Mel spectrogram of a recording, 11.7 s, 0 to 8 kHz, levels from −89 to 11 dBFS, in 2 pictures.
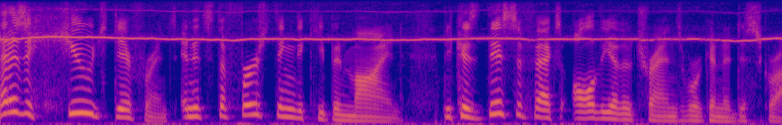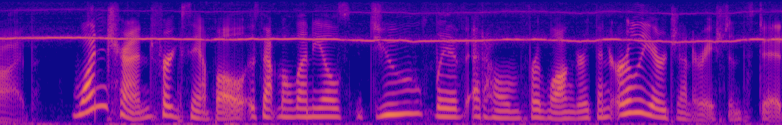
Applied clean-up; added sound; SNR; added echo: none; Hiss / Alarm; 5 dB; none.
